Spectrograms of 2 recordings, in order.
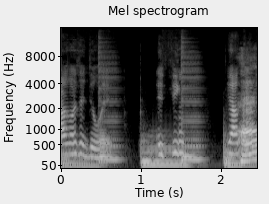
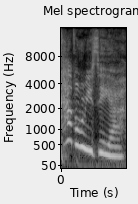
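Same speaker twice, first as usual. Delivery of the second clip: put-on cockney accent, higher pitch; 4 semitones higher than usual. Playing a game as Tracer with friends, quoting her line, Tracer impression. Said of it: "that's an amazing impression".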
